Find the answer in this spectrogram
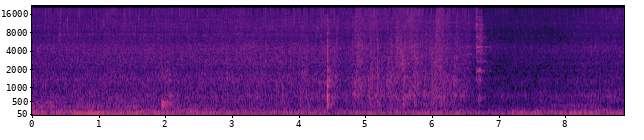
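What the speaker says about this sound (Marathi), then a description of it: "तेलात फ्राय होऊ द्यायचा आहे मसाला छान" Masala spices frying in oil for a Maharashtrian chicken rassa, a steady close sizzle with occasional louder crackles and a few spoon scrapes against the pan, no voices.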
